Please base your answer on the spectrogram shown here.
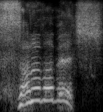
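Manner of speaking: very high, drawn-out, top-of-the-lungs yell. A player's character waking up by the water, shouting at the top of lungs. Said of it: "like at the top of my lungs".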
